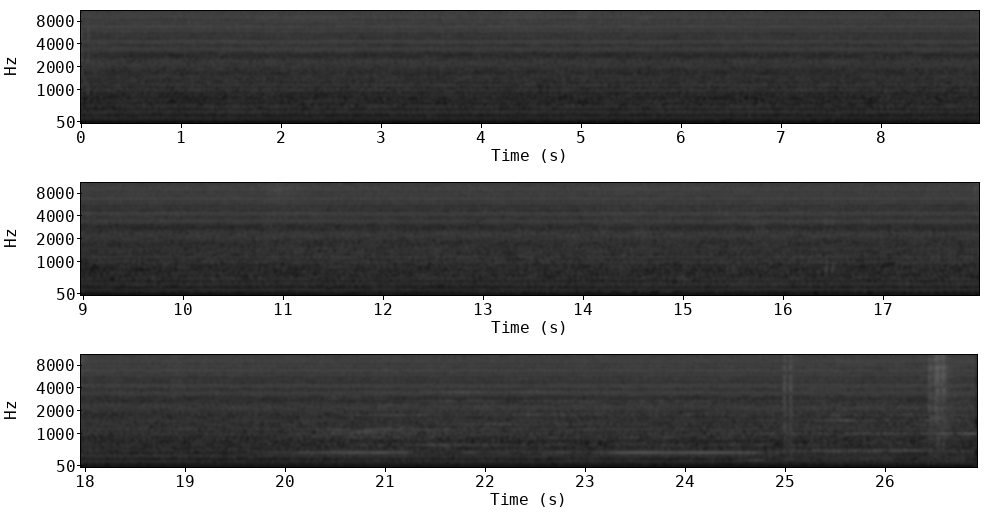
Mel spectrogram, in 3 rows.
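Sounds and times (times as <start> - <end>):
electrical mains hum with hiss: 0.0 - 26.9
held tone: 19.4 - 26.9.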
